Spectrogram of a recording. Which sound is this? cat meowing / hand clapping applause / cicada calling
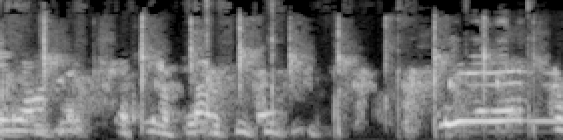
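hand clapping applause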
